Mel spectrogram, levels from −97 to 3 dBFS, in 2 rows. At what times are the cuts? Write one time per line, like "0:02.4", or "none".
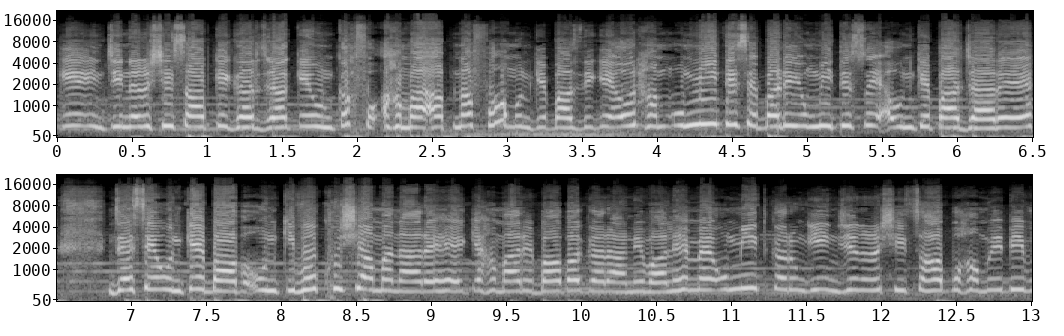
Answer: none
